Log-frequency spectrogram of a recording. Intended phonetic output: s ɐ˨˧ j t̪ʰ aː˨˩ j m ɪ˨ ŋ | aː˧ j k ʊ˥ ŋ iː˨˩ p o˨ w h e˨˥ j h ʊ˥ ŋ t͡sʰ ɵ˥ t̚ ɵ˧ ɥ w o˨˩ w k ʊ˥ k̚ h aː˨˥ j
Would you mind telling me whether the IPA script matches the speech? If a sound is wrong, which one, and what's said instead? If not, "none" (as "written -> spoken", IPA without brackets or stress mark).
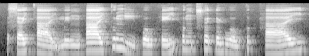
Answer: none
